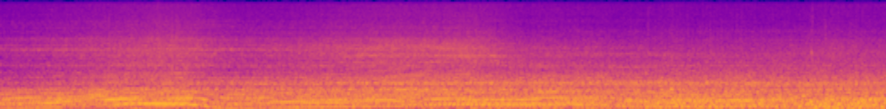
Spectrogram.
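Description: Car engine accelerating hard, heard from inside the cabin, its pitch climbing. About two seconds in it drops at an upshift and then climbs again.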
